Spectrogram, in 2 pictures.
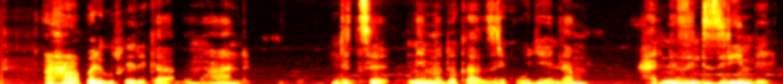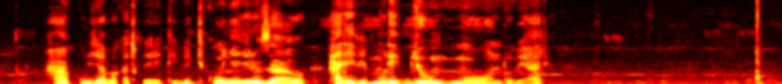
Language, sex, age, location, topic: Kinyarwanda, male, 25-35, Kigali, government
